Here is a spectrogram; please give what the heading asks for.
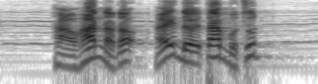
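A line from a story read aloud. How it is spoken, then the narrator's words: Frantic, wild shouting. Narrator (Vietnamese): Dương Viễn kêu rống lên như điên dại và hét to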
